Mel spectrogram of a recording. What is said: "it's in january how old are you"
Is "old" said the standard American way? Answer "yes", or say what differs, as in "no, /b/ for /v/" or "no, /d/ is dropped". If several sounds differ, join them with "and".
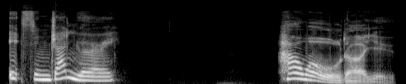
yes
